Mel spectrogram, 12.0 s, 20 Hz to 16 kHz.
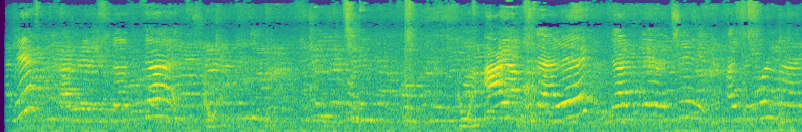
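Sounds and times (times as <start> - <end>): child talking: 0.1 - 3.0, 4.6 - 12.0
children chattering: 0.1 - 12.0.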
